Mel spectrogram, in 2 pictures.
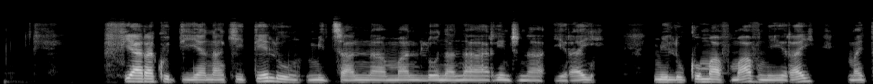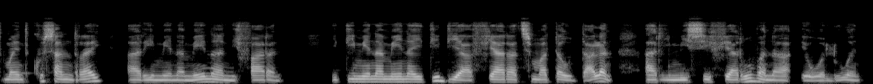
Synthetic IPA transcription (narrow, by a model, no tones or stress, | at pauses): fiaɾakud̪ianaŋkʰit̪elumid͡zaninəmanulonanəɾiɳɖ͡ʐinəiɾaj | milukumavumavuniɾajmajnt̪imajnt̪i̥kusaniraj | aɾimenəmenənifaɾani̥ | it̪imenəmenəit̪id̪iəfiaɾət͡simat̪aud̪alanəaɾimisifiaɾuvanəewaluani̥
